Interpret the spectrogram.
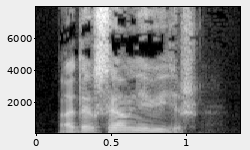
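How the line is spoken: Angry snap. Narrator (Russian): зло огрызнулся я

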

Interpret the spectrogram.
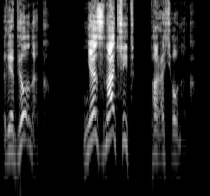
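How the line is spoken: Stern. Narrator (Russian): Снова строго произнес Наф-наф

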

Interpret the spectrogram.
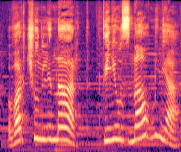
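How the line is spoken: Exclamation. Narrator (Russian): воскликнула Илва

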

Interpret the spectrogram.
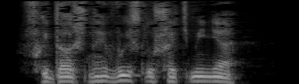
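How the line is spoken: Urgent whisper close to ear. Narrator (Russian): жарко зашептал ему почти в самое ухо Дмитрий Степанович

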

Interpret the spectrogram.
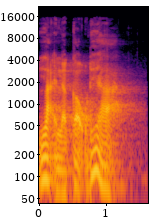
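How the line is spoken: Soft reply. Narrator (Vietnamese): Ông ta khẽ đáp

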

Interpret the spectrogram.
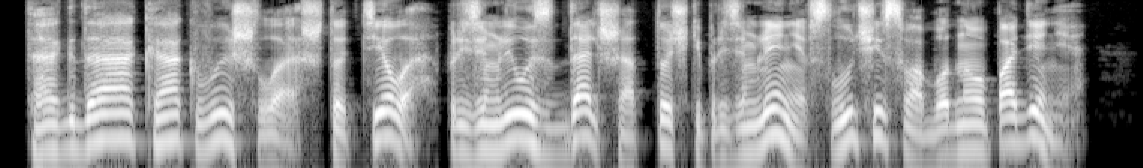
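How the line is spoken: Plain. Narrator (Russian): спросил я

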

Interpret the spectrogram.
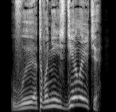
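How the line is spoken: Shocked stammer. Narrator (Russian): пролепетал Октавиан, потрясенный ее словами

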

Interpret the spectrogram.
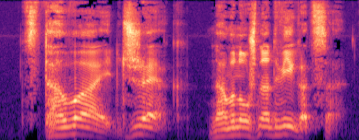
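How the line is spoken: Hoarse, out of breath. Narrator (Russian): прохрипел Ферлин, сам с трудом переводя дух

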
